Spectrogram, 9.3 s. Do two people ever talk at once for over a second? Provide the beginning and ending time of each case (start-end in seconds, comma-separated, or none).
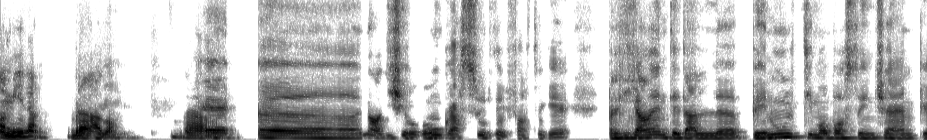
none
